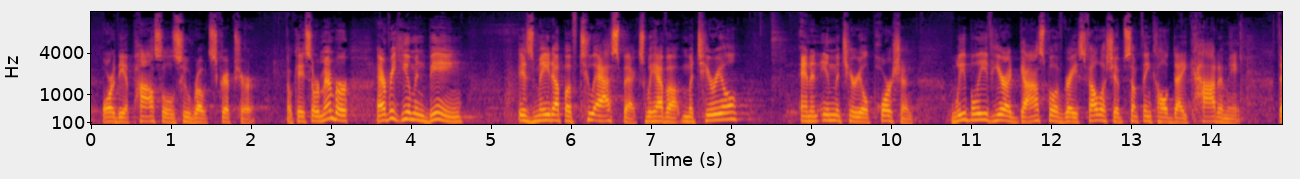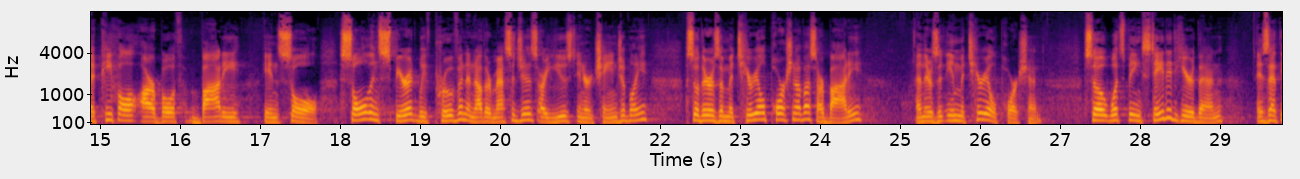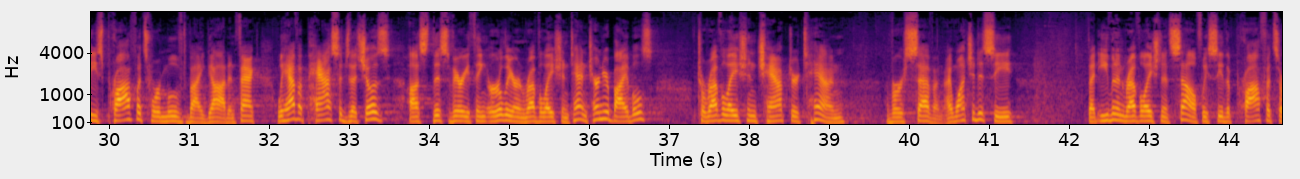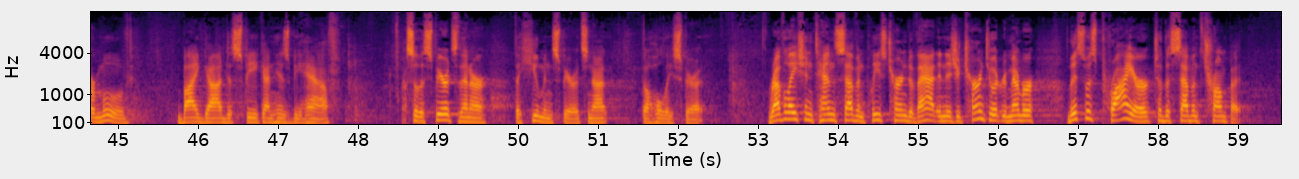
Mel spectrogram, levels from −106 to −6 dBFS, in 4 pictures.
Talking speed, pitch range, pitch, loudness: 165 wpm, 140-180 Hz, 155 Hz, -27 LUFS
